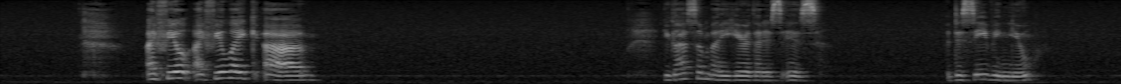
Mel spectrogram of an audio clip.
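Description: An older woman speaks close to a microphone, in short emotional bursts.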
